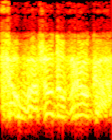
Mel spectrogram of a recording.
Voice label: enemy detected mood high, speech pol; War Thunder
